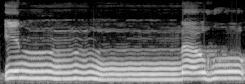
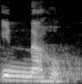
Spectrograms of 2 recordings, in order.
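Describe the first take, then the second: First: The double n is held with a nasal hum. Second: The double n is short with no nasal hum. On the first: The speaker calls it right. "nun musyaddadah tajibul gunnah ... jadi mesti" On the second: The speaker calls it wrong. "enggak boleh"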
